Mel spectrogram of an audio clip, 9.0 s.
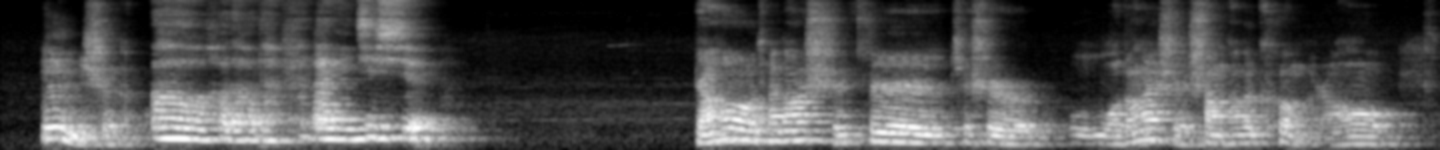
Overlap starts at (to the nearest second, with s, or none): none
